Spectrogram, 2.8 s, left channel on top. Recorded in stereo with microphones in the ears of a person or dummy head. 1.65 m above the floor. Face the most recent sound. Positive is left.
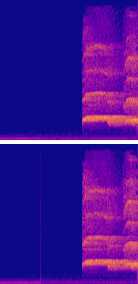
turn(degrees=-35)  # may be behind; listen again after turning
